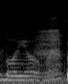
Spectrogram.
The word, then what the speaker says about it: Loyola: She graduated Texas A&M in 1999 with a political science degree and continued her law career, continued in law school at La Jolla. Did I say that right? – Loyola. – Loyola University in New Orleans.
